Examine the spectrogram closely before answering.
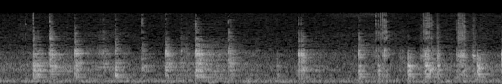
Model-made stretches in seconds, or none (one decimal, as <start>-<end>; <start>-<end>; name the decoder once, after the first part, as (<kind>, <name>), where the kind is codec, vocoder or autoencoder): none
